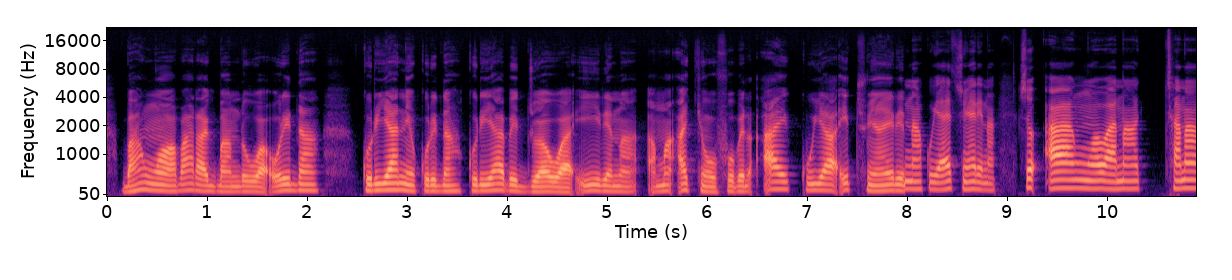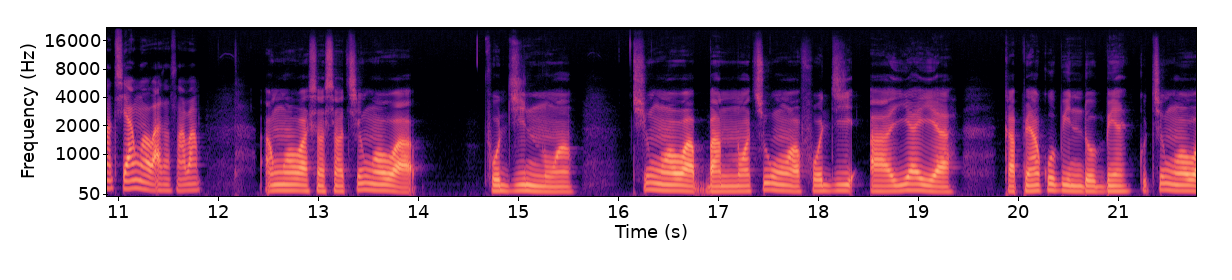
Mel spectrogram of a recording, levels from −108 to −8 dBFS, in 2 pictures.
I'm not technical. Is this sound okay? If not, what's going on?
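No. Part of this speech recording was most likely played back against the wrong clock, giving a section at the wrong speed. From 7.98 to 11.90 seconds, right after "a ire", the audio runs about 1.36 times too fast, so the voice sounds hurried and lifts by roughly five semitones, a higher tone. At "anwuawa sansan chi nwu" the normal speed and pitch return.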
